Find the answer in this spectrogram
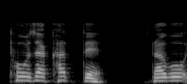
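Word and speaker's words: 遠ざかって: 다음 어휘는 한자가 멀 원자이고 일본어로는 토자카테라고 읽으며 토자카테는 멀어지다, 사라지다, 소원해지다는 뜻의 자동사 및 인류동사인 토자카루의 태형으로 토자카테는 멀어져 라는 뜻입니다.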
